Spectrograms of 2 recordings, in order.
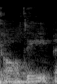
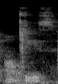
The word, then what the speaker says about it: Aldi: I think the only one that I do it accidentally is Aldi's. I know the name of that store is actually Aldi, but I cannot stop calling it Aldi's.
